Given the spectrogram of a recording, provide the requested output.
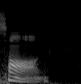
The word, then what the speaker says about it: Cong: His name is spelled in English because it's Chinese, C-O-N-G, so it looks like Kong, but it's pronounced Song, as he would say, Song, Song Song.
